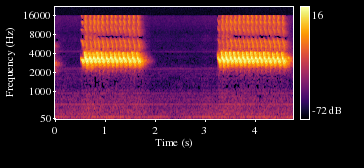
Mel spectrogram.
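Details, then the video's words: Greenfinch singing two long, rapidly pulsed buzzing trills, each roughly a second and a quarter, at an even high pitch with a pause of about a second and a half between them; background otherwise quiet. "Flurya Kuşu ötümü"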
